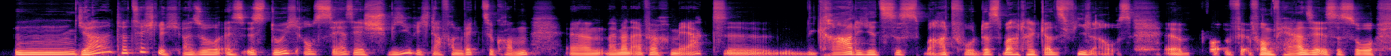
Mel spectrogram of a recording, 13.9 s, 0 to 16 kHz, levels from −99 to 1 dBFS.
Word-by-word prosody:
Hm, 125 Hz, +1 st, +5 dB
ja 195 Hz, -, +3 dB
tatsächlich. 205 Hz, -, -2 dB
Also 105 Hz, +1 st, 0 dB
es 105 Hz, -5 st, 0 dB
ist 125 Hz, -1 st, 0 dB
durchaus 140 Hz, 0 st, 0 dB
sehr, 130 Hz, -, -2 dB
sehr 120 Hz, -5 st, -1 dB
schwierig, 115 Hz, -, -1 dB
davon 95 Hz, -2 st, -4 dB
wegzukommen, 100 Hz, +9 st, -3 dB, 0.4 s
ähm, 90 Hz, 0 st, 0 dB
weil 95 Hz, 0 st, -1 dB
man 100 Hz, 0 st, +5 dB
einfach 105 Hz, 0 st, -2 dB
merkt, 95 Hz, -, -3 dB
äh, 70 Hz, -1 st, -1 dB, 0.6 s
grade 125 Hz, +6 st, +2 dB
jetzt 110 Hz, -2 st, +1 dB
das 115 Hz, -, 0 dB
Smartphone, -, -, -3 dB
das 110 Hz, 0 st, +1 dB
macht 115 Hz, 0 st, +2 dB
halt 105 Hz, -3 st, +1 dB
ganz 105 Hz, -1 st, +1 dB
viel 130 Hz, -4 st, 0 dB
aus. -, -, -7 dB, 0.3 s
Ähm, 90 Hz, 0 st, 0 dB, 0.2 s
vo -, -, 0 dB
Fe -, -, -3 dB
vorm 100 Hz, -1 st, +5 dB
Fernseher 105 Hz, +6 st, +4 dB
ist 105 Hz, -1 st, +1 dB
es 100 Hz, -, 0 dB
so, 95 Hz, -2 st, +2 dB
110 Hz, 155 wpm, -22 LUFS, 95-125 Hz, 0.6 s, Hm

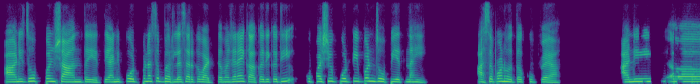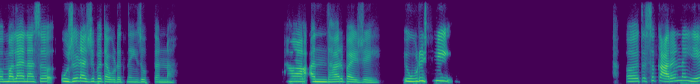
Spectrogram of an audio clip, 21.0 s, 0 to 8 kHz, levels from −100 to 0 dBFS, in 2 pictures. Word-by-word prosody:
आणि 230 Hz, +2 st, +2 dB
झोप 275 Hz, +2 st, +1 dB
पण 270 Hz, 0 st, +2 dB
शांत 220 Hz, -3 st, +1 dB
येते 210 Hz, -1 st, -2 dB
आणि 215 Hz, +2 st, +1 dB
पोट 250 Hz, -3 st, +3 dB
पण 265 Hz, -, 0 dB
असं 265 Hz, -1 st, -2 dB
भरल्यासारखं 225 Hz, -1 st, -1 dB
वाटतं 210 Hz, -1 st, -2 dB
म्हणजे 215 Hz, +2 st, -2 dB
नाही 265 Hz, +2 st, +2 dB
का? 220 Hz, -3 st, +1 dB
कधी-कधी 230 Hz, +4 st, -1 dB, 0.3 s
उपाशी 255 Hz, +2 st, 0 dB
पोटी 270 Hz, 0 st, 0 dB
पण 290 Hz, -2 st, +4 dB
झोप 255 Hz, -4 st, +1 dB
येत 230 Hz, -2 st, 0 dB
नाही. 215 Hz, -3 st, -1 dB, 0.9 s
असं 220 Hz, +4 st, 0 dB
पण 265 Hz, 0 st, +4 dB
होतं 225 Hz, -3 st, +1 dB
खूप 225 Hz, -4 st, -8 dB
वेळा. 195 Hz, -3 st, 0 dB, 1.0 s
आणि 230 Hz, +4 st, +3 dB, 0.4 s
अ, 240 Hz, -1 st, +1 dB
मला 250 Hz, +1 st, +4 dB
आहे 260 Hz, -, +5 dB
ना 245 Hz, -, +2 dB
असं 260 Hz, +2 st, -1 dB, 0.2 s
उजेड 275 Hz, +2 st, +3 dB
अजिबात 260 Hz, -1 st, 0 dB
आवडत 210 Hz, -2 st, -3 dB
नाही 210 Hz, -1 st, -4 dB
झोपताना. 205 Hz, -1 st, -5 dB, 1.8 s
हां. 250 Hz, -1 st, +3 dB
अंधार 230 Hz, +1 st, +3 dB
पाहिजे. 205 Hz, -3 st, 0 dB, 0.5 s
एवढीशी 290 Hz, +3 st, +3 dB, 2.7 s
अ, 260 Hz, +1 st, 0 dB
तसं 290 Hz, +4 st, -5 dB
कारण 280 Hz, +1 st, +4 dB
नाहीये 300 Hz, -5 st, 0 dB
240 Hz, 130 wpm, -22 LUFS, 215-265 Hz, 2.7 s, आहे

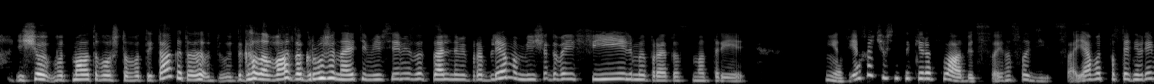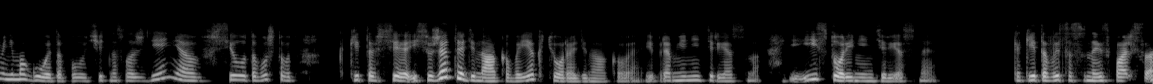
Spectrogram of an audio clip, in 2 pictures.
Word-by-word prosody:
еще 210 Hz, +5 st, +5 dB
вот 200 Hz, -1 st, -5 dB
мало 225 Hz, +1 st, +7 dB
того, 215 Hz, -1 st, +1 dB
что 200 Hz, -1 st, -4 dB
вот 190 Hz, +1 st, -4 dB
и 195 Hz, -, -1 dB
так 325 Hz, -, +4 dB
это 230 Hz, -5 st, +5 dB
вот 175 Hz, -1 st, -8 dB
д 215 Hz, -, -2 dB
голова 235 Hz, +1 st, +8 dB
загружена 245 Hz, -1 st, +6 dB
этими 225 Hz, -1 st, -1 dB
всеми 250 Hz, +3 st, -5 dB
социальными 230 Hz, -2 st, +1 dB
проблемами, 230 Hz, +4 st, 0 dB
еще 260 Hz, +4 st, -5 dB
давай 250 Hz, 0 st, -2 dB
и -, -, -5 dB
фильмы 240 Hz, -1 st, 0 dB
про 190 Hz, -2 st, 0 dB
это 180 Hz, -1 st, -5 dB
смотреть. 175 Hz, -3 st, -8 dB, 0.8 s
Нет, 165 Hz, -8 st, -5 dB
я -, -, 0 dB
хочу 410 Hz, -6 st, -3 dB
всё-таки 285 Hz, -1 st, -4 dB
расслабиться 215 Hz, -, 0 dB
и 170 Hz, -, -7 dB
насладиться. 175 Hz, -7 st, -8 dB
Я 220 Hz, +2 st, 0 dB
вот 260 Hz, +1 st, -3 dB
последнее 235 Hz, -2 st, -2 dB
время 265 Hz, +1 st, -3 dB
не 230 Hz, -, 0 dB
могу 195 Hz, -7 st, -1 dB
это 155 Hz, 0 st, -5 dB
получить 160 Hz, +3 st, -10 dB
наслаждение, 180 Hz, -, -5 dB
в 160 Hz, -, -21 dB
силу 210 Hz, -1 st, -3 dB
того, 185 Hz, +3 st, -5 dB
что 225 Hz, -, -10 dB
вот 175 Hz, -, -10 dB, 0.4 s
какие-то 200 Hz, -2 st, -5 dB
все 175 Hz, +1 st, +1 dB
и -, -, -2 dB
сюжеты 270 Hz, -, +3 dB
одинаковые, 155 Hz, -, 0 dB
и -, -, +3 dB
актеры 175 Hz, -8 st, -3 dB
одинаковые. 140 Hz, +1 st, -10 dB
И -, -, -9 dB
прям 175 Hz, 0 st, -6 dB
мне 185 Hz, +1 st, -3 dB
неинтересно, 180 Hz, -3 st, -7 dB, 0.3 s
и -, -, -9 dB, 0.2 s
и 240 Hz, -, +3 dB
истории 200 Hz, -8 st, +2 dB
неинтересные, 155 Hz, +1 st, -8 dB, 0.8 s
какие-то 185 Hz, +1 st, 0 dB
высосанные 185 Hz, -2 st, -2 dB
из 180 Hz, -, -6 dB
пальца. 170 Hz, -1 st, -1 dB
200 Hz, 170 wpm, -23 LUFS, 175-235 Hz, 0.8 s, голова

